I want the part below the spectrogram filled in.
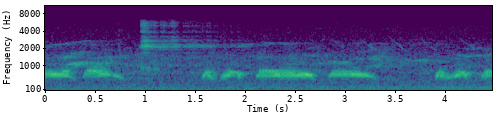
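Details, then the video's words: Decoy spotted dove's one-ending calling coo to attract males, native voice: soft, hollow, drawn-out coos heard over a steady background hiss, with a brief higher sound near the start. "Tiếng cu mồi thúc. gáy gọi kích bổi chuẩn / Cu gáy mồi gáy gọi 1 hậu / Chim cu gáy mồi kích trống"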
